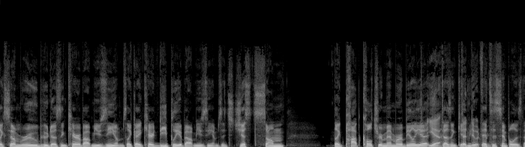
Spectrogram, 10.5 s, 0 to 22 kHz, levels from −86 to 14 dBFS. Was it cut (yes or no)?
no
